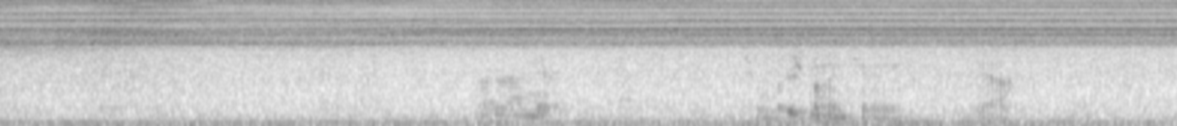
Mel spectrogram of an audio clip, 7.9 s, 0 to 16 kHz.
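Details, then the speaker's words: Foxboro Model 13A pneumatic DP transmitter during span calibration, 34 inH2O applied, output near 15 psi: continuous fine high hiss with faint hum from relay air bleeding out of flapper assembly; normal. "and of course you can hear the hissing in the relay the air bleeding path the air out of the flapping off assembly right"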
